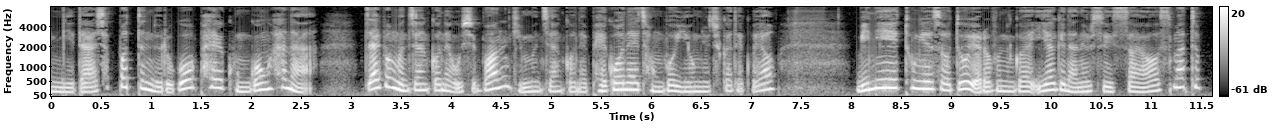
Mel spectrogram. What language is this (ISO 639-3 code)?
kor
